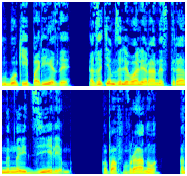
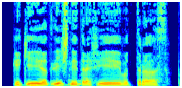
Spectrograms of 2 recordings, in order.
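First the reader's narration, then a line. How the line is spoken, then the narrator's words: Man muttering under breath. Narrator (Russian): пробормотал себе под нос мужчина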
